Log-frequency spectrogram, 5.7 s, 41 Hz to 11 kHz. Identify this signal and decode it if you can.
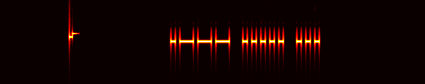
Morse code, heard as a keyed tone, about 20 wpm, 700 Hz. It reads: J5S
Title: Three Challenging Letter-Number Combinations 20wpm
